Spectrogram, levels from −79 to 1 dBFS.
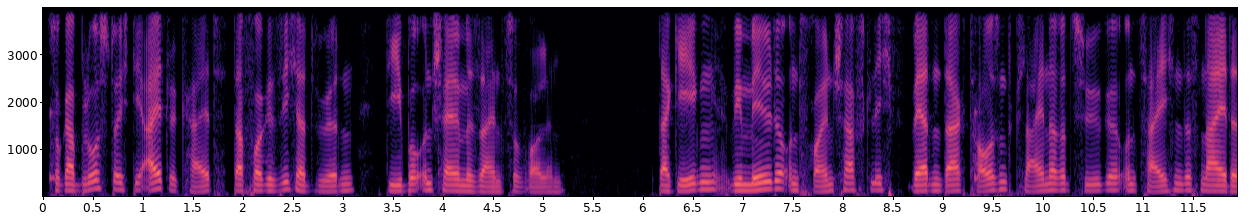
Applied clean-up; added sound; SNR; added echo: none; Tap; 18 dB; none.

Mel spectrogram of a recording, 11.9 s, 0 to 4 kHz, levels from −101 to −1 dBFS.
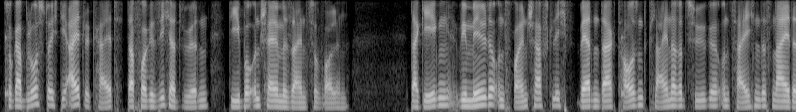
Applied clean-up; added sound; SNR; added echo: neural mask model RNNoise.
